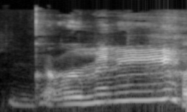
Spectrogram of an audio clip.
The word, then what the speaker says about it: Jermyny: It's spelled J-E-R-M-Y-N-Y. – Except it's pronounced Germany.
